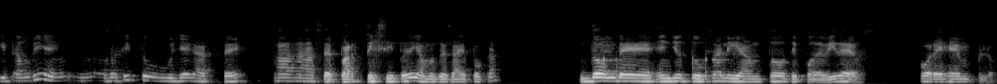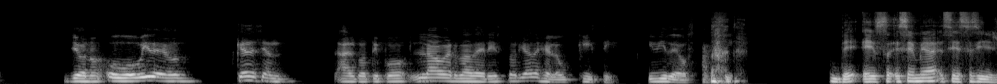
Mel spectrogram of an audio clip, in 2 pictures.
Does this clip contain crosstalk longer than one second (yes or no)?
no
